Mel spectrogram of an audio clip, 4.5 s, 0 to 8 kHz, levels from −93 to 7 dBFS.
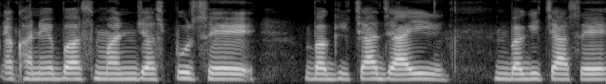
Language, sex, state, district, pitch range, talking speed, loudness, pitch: Sadri, female, Chhattisgarh, Jashpur, 190-200 Hz, 130 wpm, -18 LUFS, 195 Hz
